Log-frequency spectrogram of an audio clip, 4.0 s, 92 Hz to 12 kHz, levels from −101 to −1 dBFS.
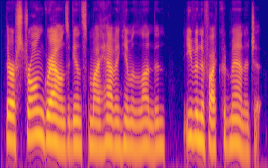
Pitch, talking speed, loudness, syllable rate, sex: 185 Hz, 240 wpm, -20 LUFS, 6.8 syllables/s, female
